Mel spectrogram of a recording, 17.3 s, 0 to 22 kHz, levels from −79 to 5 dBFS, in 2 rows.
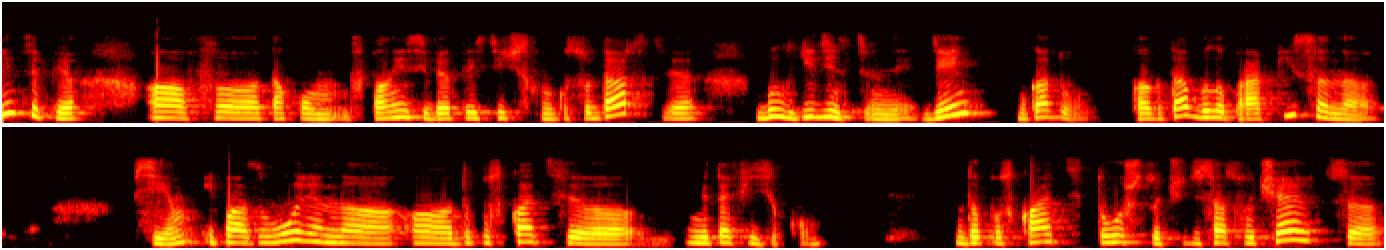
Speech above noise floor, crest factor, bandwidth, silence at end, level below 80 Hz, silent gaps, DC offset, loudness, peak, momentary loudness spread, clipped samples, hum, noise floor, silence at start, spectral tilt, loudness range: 35 dB; 18 dB; 7.6 kHz; 0 s; -68 dBFS; none; under 0.1%; -19 LUFS; 0 dBFS; 10 LU; under 0.1%; none; -53 dBFS; 0 s; -7.5 dB/octave; 3 LU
